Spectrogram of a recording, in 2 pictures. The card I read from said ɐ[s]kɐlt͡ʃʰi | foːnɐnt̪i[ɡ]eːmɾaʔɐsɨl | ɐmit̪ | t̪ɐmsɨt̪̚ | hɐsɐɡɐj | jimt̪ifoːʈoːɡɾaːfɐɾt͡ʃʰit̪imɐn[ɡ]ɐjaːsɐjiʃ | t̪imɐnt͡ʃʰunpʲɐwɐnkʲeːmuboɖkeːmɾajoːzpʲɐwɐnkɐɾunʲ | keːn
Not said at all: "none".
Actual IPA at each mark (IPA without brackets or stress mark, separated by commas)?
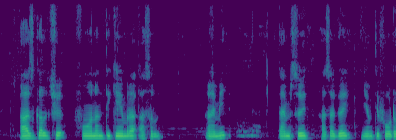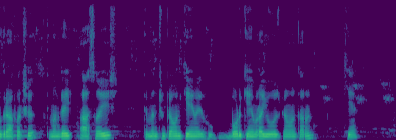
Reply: z, k, ɡ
